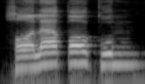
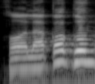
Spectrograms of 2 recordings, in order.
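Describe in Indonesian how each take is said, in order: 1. Setiap suku kata dibaca dengan durasi yang sama dan singkat. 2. Setiap suku kata dibaca lebih cepat dari biasanya. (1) "semuanya sama satu harakat" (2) "lebih cepat"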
